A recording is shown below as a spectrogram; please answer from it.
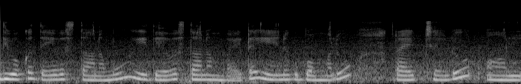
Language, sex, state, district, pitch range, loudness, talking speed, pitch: Telugu, female, Andhra Pradesh, Guntur, 210-250 Hz, -23 LUFS, 125 wpm, 225 Hz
